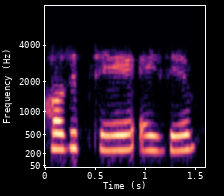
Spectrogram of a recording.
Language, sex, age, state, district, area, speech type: Manipuri, female, 18-30, Manipur, Kakching, rural, conversation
